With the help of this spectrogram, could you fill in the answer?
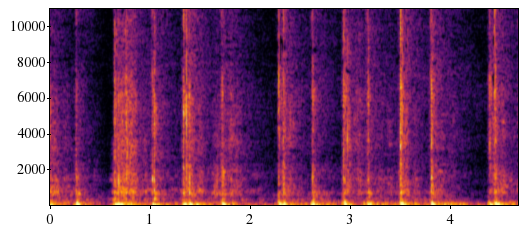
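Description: Long blue nails type quickly on a slim black plastic computer keyboard, producing a quiet, uneven run of short clicky taps. Each keystroke has a soft low thud with a bright click on top, and the taps die away almost instantly.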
